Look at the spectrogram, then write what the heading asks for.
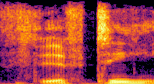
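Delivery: put-on announcer voice, big-build delivery. Joking about a longer book run, put-on announcer voice. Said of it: "That's my announcer voice".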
